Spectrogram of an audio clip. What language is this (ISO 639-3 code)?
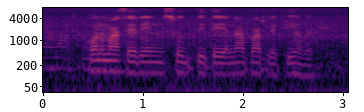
ben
